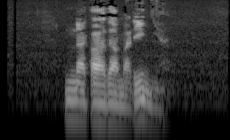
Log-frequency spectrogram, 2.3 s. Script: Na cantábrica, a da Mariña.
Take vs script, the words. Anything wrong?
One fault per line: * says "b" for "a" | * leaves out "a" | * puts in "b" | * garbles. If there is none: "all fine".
* leaves out "cantábrica"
